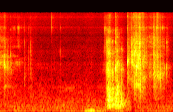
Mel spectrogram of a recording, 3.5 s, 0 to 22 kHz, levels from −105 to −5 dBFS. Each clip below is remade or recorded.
remade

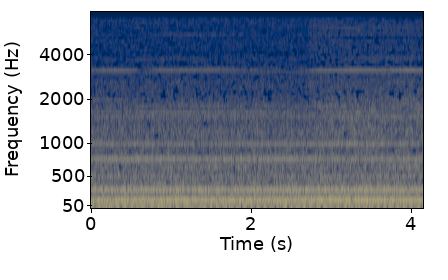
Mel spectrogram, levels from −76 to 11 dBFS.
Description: recorded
